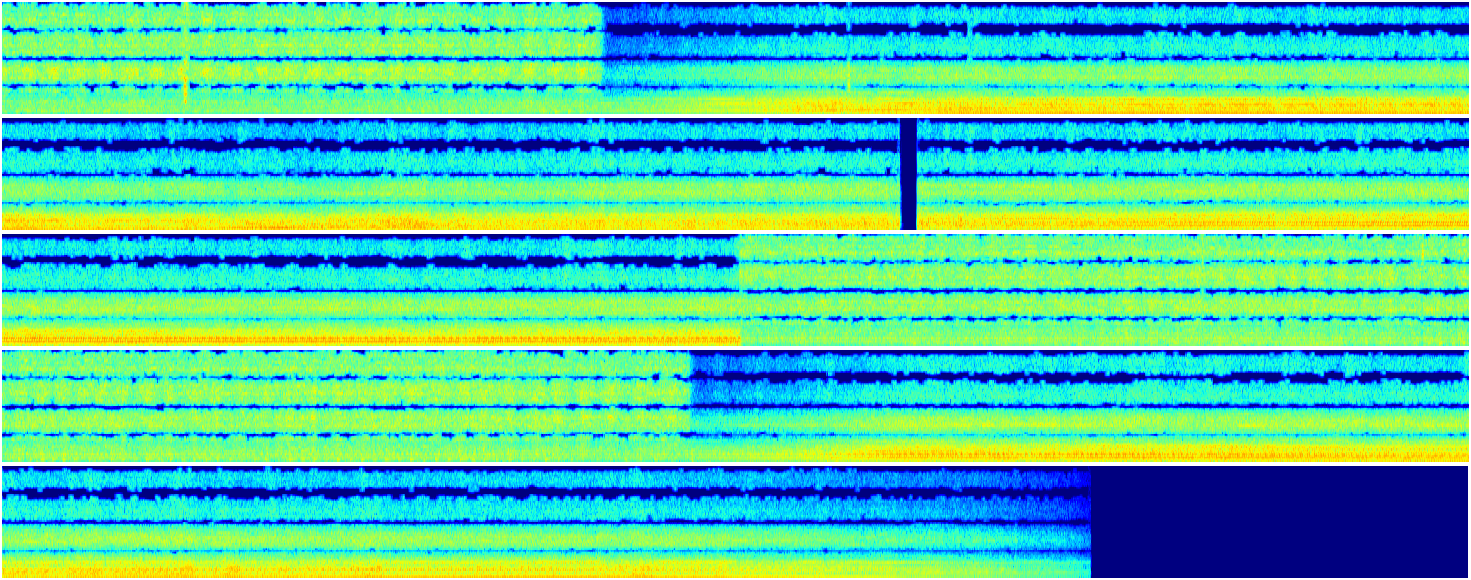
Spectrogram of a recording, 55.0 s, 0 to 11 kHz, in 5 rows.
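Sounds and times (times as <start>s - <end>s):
air hiss: 0.0s - 4.5s, 27.6s - 38.2s
motor hum: 0.0s - 52.2s.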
